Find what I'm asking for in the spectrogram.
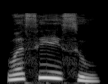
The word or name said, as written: ವಸಿಯಿಸು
